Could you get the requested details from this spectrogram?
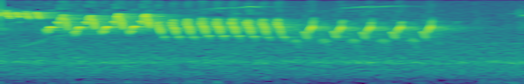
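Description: A house wren sings a fast, bubbling tumble of high notes that shifts through several rapid trilled phrases over a faint low steady hum.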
